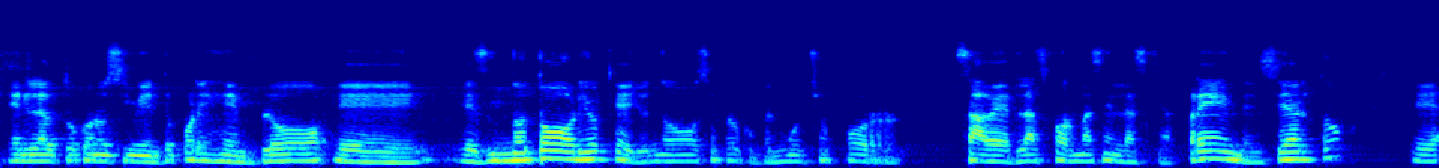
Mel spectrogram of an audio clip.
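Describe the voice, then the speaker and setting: A man's voice: medium pitch, slightly rough, dull audio. A man, a teacher coaching his students through an online rehearsal in an informal, coaxing way, full of diminutives.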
